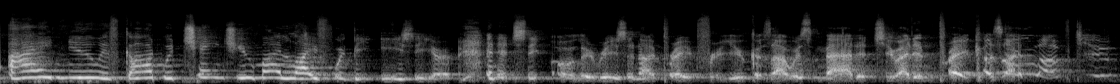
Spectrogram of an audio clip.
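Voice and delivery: high, slow sobbed confession; crying. Retold or imitated. Preacher voicing wife confessing why she prayed, crying. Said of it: "crying profusely".

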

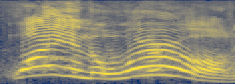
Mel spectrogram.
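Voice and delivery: slow, high, stretched-out disbelief; exasperated sailors calling out at Jonah; incredulous sailors. Acted. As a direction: sailors demanding why in the world. Sailors rebuking Jonah, acted.

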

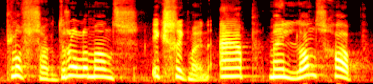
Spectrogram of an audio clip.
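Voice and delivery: high, loud, drawn-out exclamations; startled scolding. Acted. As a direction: curse in shock, stretching the words. Startled painter scolds after being bumped. (geschrokken gefoeter)

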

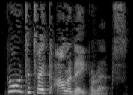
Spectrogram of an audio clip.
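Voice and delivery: put-on high old countryman's voice; old rustic innkeeper. A narrator's reading. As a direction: voice the old villager, folksy and drawn. Ancient's dialect voice.

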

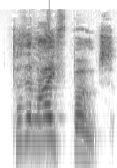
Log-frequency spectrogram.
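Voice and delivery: high, loud urgent yell. A narrator's reading. Annie warns the card players, yelling. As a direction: yell it across the room. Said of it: "Annie yelled at the card players".

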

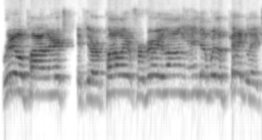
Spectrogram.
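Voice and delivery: ordinary delivery

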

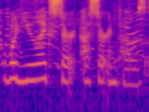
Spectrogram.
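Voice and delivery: ordinary talk

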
